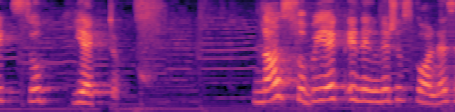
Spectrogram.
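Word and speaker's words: Subjekt: ऐ सुबक्ट because in German language J is pronounced eight य सो वी से इट सुबक्ट नाउ सुबियक्ट in English is called as सब्जेक्ट सो यस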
